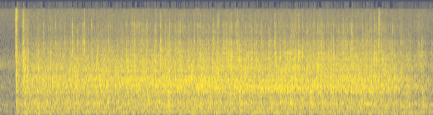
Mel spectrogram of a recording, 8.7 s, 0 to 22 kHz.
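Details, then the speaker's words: Atlas/Craftsman 12x36-inch metal lathe of unknown year, lead screw engaged in the forward direction at lower RPM: quiet, even mechanical whir with a soft steady rhythm and no knocks or grinding; it sounds smoother than many better-looking machines. "unlike a lot of apparently better-looking machines this one actually sounds a lot smoother when the lead screw is engaged of course we are at a lower RPM"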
